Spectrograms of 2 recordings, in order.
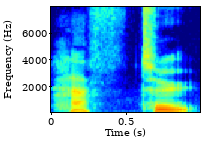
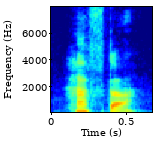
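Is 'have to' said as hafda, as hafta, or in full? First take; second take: in full; hafta. First: Both words are said fully and separately. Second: It blends into one word with a t sound.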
